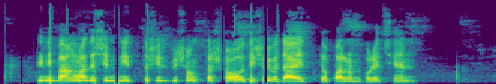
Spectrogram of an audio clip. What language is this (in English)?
Bangla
